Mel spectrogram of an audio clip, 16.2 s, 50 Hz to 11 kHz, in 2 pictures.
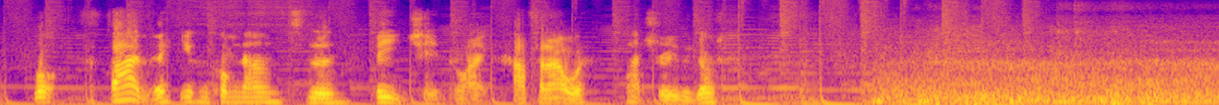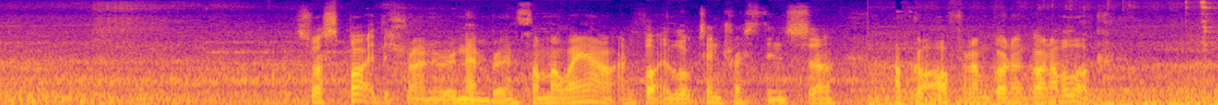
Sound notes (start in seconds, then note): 6.1 tram noise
